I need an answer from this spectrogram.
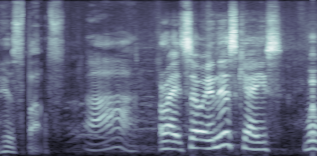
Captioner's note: crowd murmurs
